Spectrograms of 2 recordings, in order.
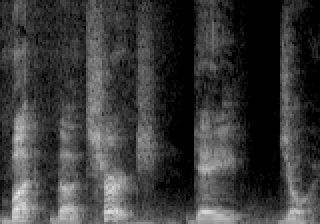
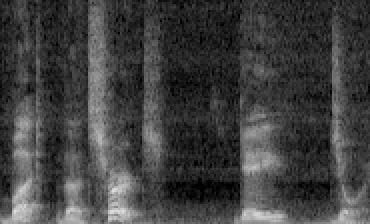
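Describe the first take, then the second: First: Even, slow repeat; slow recitation. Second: Slow, fading haiku line; slow recitation. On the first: Teacher repeating the last line slowly for counting. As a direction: say it whole, slow and steady. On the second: Teacher reciting the final haiku line slowly. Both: Shown as a demonstration. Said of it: "our first line was five".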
